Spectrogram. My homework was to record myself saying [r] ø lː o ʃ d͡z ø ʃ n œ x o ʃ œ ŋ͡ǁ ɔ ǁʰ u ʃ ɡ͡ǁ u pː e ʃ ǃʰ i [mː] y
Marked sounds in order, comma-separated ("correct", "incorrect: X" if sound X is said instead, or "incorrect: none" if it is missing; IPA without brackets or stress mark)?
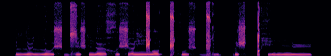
incorrect: lː, incorrect: nː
